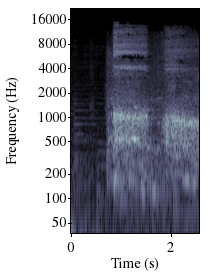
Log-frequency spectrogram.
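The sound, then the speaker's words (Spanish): Someone imitates Darth Vader's heavy, mechanical respirator breathing in a joke about a Spaniard stepping on the moon: two loud, hissing breaths, a long raspy draw followed after a brief pause by a second harsh exhale. “Me estoy escuchando la respiración y digo, macho, le paso al Darth Vader.”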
